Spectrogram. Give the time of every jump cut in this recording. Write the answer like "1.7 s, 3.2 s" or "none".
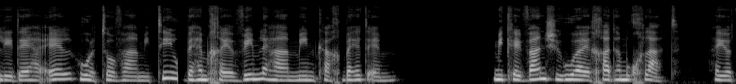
1.8 s, 4.8 s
